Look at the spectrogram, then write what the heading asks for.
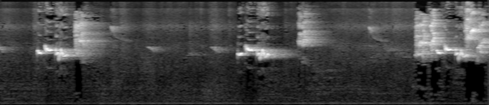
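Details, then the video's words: Sooty-headed bulbul song intended to get other bulbuls singing: repeated falling whistles each followed by a raspy burst, three phrase groups ending in a long harsh chatter, low hum throughout. "Suara Burung kutilang Gacor//Tempel Suara Kutilang ini Dengan Burung Kutilang kalian"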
